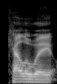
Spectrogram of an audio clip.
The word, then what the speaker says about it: Callaway: Callaway, all A's like the golf clubs.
